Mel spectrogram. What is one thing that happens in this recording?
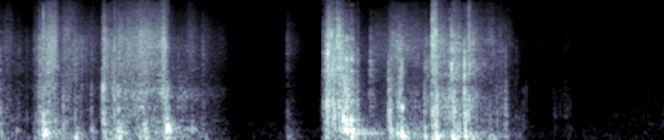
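Washi tape crinkles as hands handle it.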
